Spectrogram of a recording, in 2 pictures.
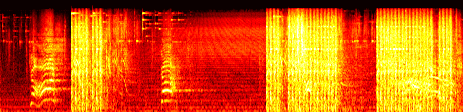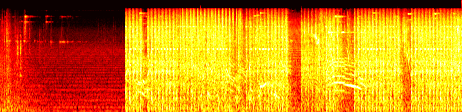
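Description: A man shouts loudly and angrily.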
